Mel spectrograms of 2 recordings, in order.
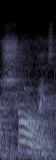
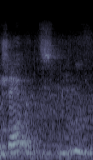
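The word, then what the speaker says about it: Shaywitz: It was Dr. Shorwitz, Dr. Shekowitz, Dr. Shavitz. But he actually never once said Dr. Shawitz.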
